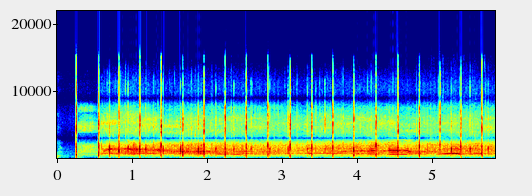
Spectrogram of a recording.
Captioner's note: all cheering and applauding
